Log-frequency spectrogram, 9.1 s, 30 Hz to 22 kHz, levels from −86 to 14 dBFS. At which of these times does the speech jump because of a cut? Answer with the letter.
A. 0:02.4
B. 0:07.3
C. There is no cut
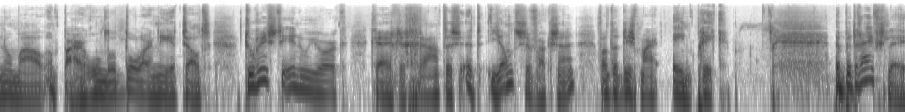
C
